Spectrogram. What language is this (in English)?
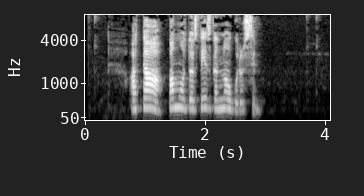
Latvian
